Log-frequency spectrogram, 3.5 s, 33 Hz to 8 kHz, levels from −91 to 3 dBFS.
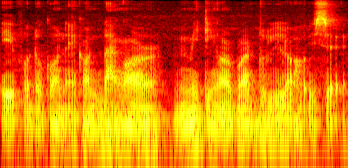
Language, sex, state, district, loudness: Assamese, male, Assam, Sonitpur, -18 LUFS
